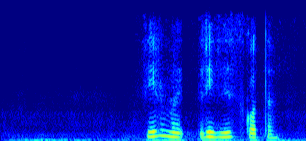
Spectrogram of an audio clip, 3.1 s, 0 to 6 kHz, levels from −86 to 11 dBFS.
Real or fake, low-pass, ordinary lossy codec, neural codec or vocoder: fake; 5.4 kHz; Opus, 24 kbps; codec, 24 kHz, 0.5 kbps, DualCodec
